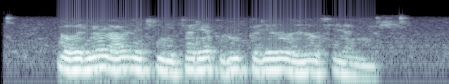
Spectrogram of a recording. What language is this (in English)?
Spanish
